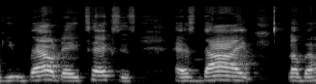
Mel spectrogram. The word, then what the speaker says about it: Uvalde: in a mass shooting in uvadale texas or you bet you valde rather i pronounced it all the way wrong you valde texas has died of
